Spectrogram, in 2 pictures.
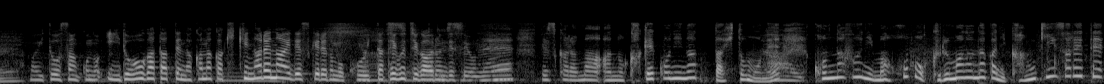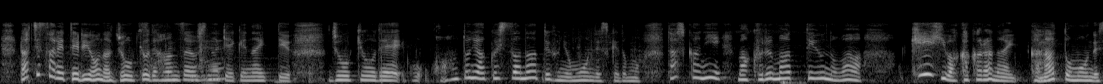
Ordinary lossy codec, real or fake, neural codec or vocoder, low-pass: none; real; none; 7.2 kHz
